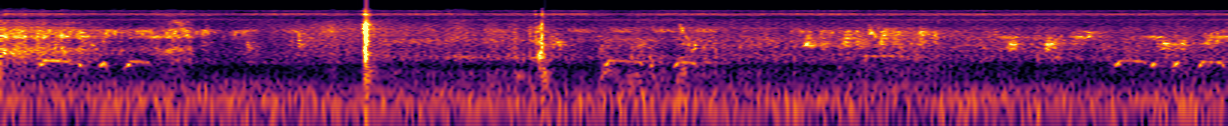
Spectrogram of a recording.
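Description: Small birds calling, short hooked notes in little groups of about three that come back several times, over a faint high chirring of insects. Two sharp clicks about two and three seconds in are the loudest sounds.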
